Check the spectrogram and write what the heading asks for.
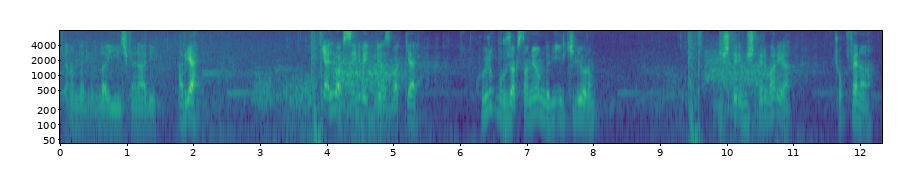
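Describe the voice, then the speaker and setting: A man's voice: mid-range voice, lively intonation, normal speed, pauses often, music in the background. A man hosting casual gameplay commentary, chatting to his viewers and teasing the creatures in the game. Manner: chatty, talks to viewers and to the game creatures, swears when startled. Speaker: gaming video host.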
